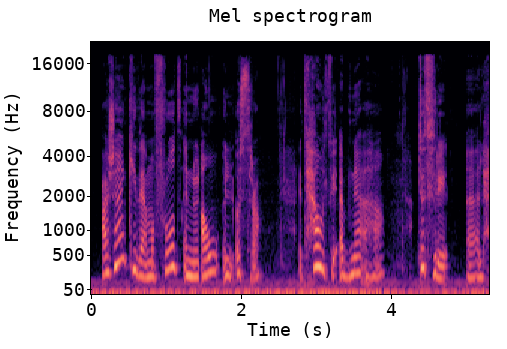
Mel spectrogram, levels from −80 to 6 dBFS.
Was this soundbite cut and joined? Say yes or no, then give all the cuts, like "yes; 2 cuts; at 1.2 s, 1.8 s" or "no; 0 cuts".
yes; 3 cuts; at 1.4 s, 3.2 s, 4.4 s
